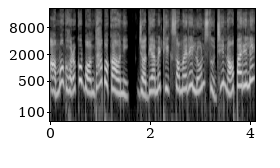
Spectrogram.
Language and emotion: Odia, fearful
